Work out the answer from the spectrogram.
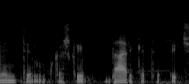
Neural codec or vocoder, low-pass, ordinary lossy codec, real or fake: none; 7.2 kHz; Opus, 16 kbps; real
